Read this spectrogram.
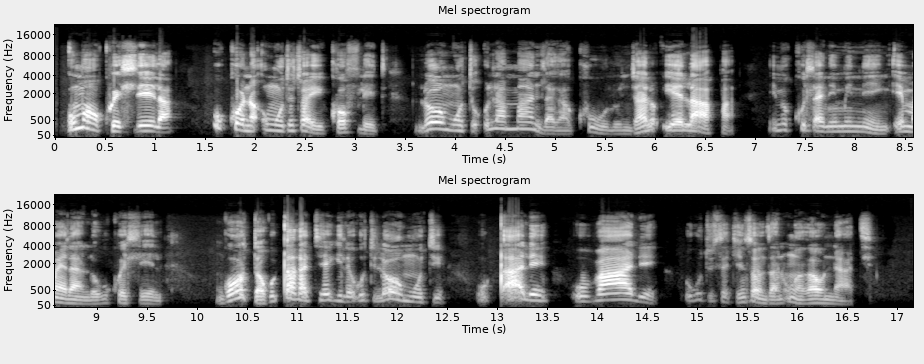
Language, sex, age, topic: North Ndebele, female, 36-49, health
